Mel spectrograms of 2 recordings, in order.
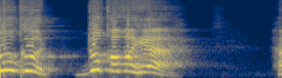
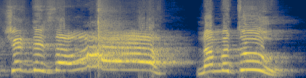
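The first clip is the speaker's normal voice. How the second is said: higher, louder hype with a shouted "Ah!"; excited hype; 7 semitones higher, 3 dB louder, slower than usual. Real, not acted. Host hyping viewers for pick number two, excited. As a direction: pump up the crowd for the next pick.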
